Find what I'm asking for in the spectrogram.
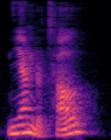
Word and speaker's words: Neanderthal: la forme ancienne Neanderthal est encore très répandue avec le H, entre le T et le A de Thal, ce qui peut induire, pour la séquence Thal, une prononciation incorrecte du nom allemand originel.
